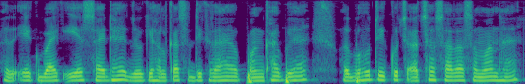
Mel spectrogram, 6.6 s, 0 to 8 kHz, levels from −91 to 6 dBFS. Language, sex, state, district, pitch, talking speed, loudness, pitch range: Hindi, male, Jharkhand, Palamu, 135 Hz, 220 wpm, -15 LUFS, 125-145 Hz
